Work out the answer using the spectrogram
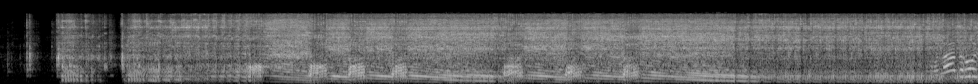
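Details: Stihl MS 250 chainsaw, about two years old, after no-start repair: a few sharp pull-starts on choke, then fires and settles into buzzy, slightly wavering cold warm-up idle; normal running.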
